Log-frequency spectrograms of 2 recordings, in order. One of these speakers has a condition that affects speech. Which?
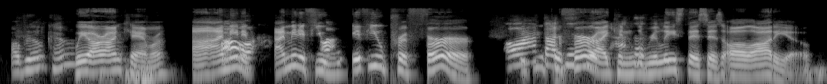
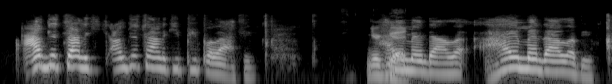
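The second: cerebral palsy.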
